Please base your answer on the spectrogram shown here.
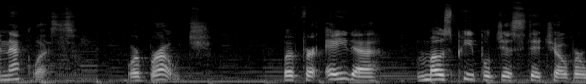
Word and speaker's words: Aida: First cloth we're starting with is Ada and some people pronounce it IDA.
